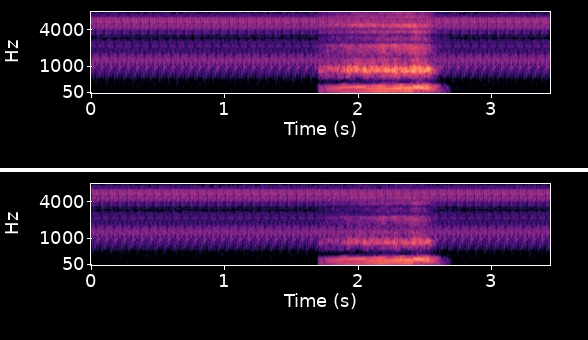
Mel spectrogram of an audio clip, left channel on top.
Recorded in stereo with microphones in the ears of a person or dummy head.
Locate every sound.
1.7 s snoring: 45° left (ahead or behind)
